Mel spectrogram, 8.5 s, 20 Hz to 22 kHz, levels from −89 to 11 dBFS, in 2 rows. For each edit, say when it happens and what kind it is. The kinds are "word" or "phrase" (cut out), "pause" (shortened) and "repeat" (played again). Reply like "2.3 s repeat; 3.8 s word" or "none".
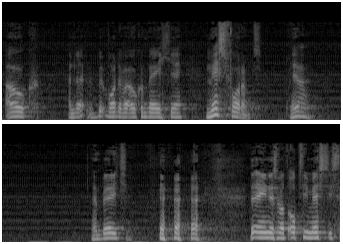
none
